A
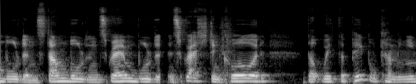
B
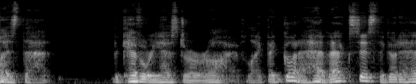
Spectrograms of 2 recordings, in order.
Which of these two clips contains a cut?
A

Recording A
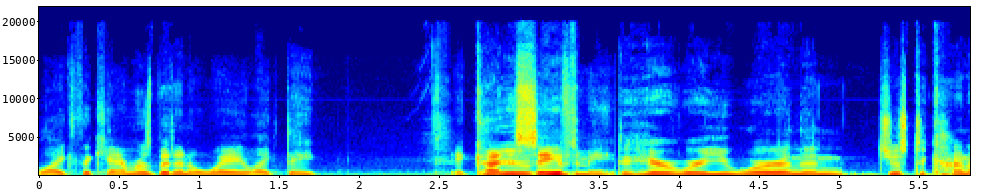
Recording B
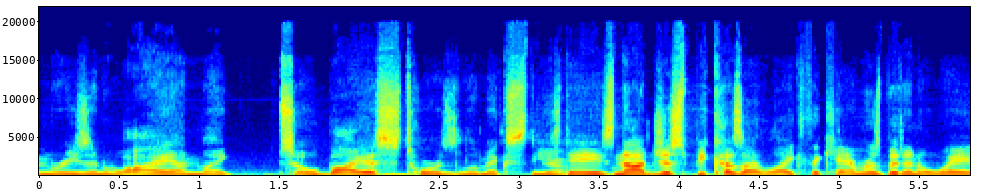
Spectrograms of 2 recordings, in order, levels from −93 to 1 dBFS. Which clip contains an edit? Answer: A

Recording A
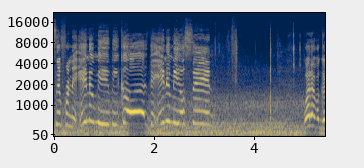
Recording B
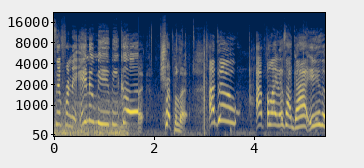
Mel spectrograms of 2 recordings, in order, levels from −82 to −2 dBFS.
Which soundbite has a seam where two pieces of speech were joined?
B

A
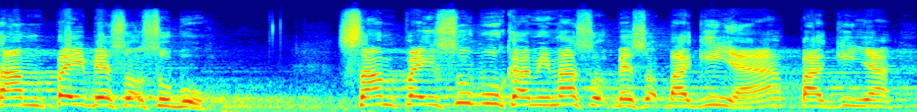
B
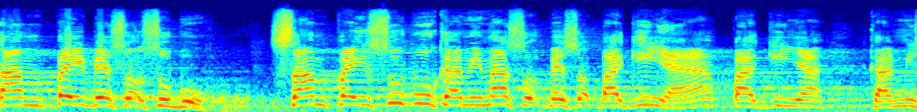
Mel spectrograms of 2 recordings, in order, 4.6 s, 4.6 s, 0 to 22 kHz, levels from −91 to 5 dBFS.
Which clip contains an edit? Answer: B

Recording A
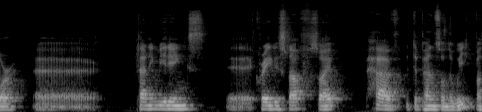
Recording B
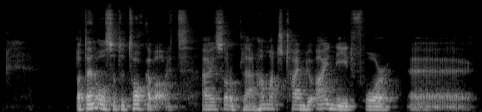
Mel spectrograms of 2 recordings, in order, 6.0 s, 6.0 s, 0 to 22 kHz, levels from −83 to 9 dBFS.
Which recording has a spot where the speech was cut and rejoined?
B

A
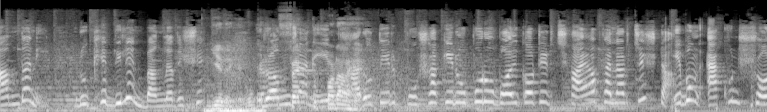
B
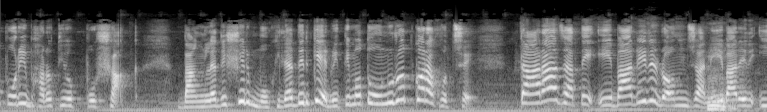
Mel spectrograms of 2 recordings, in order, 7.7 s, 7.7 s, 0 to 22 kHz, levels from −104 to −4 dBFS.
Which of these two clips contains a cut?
A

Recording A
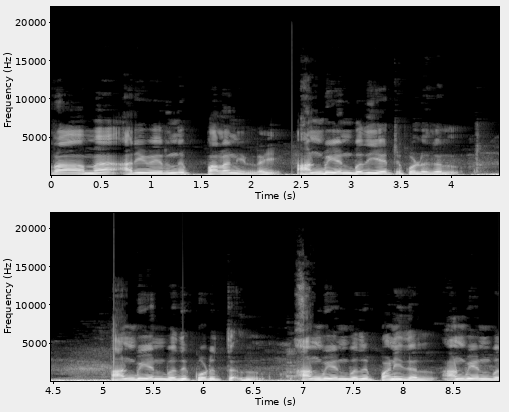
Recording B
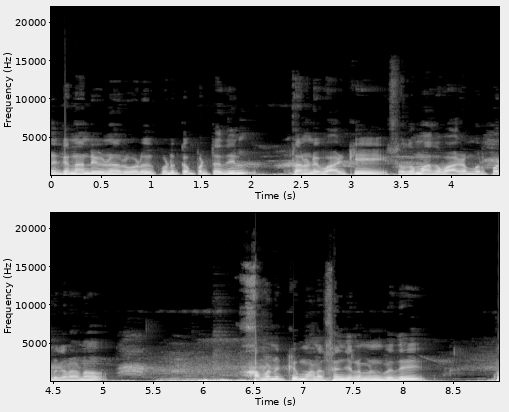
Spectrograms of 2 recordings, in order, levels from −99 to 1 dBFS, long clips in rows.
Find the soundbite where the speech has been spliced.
A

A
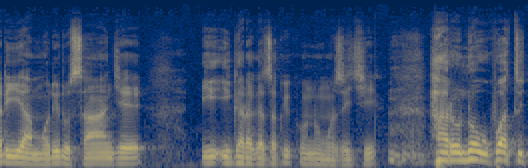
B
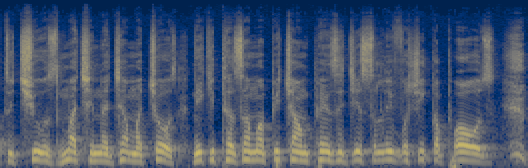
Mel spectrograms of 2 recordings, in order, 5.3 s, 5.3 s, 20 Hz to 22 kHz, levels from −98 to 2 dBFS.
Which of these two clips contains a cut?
A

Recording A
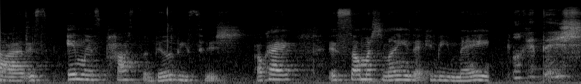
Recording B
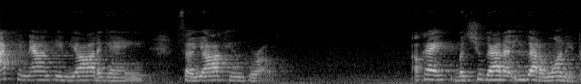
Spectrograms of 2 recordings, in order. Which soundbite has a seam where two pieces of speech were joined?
A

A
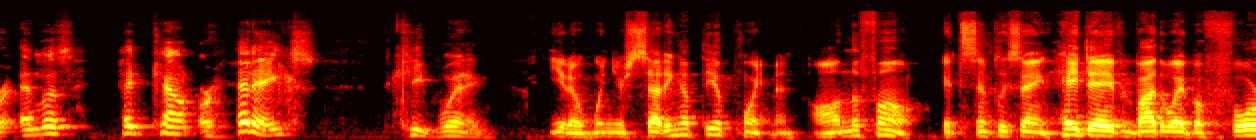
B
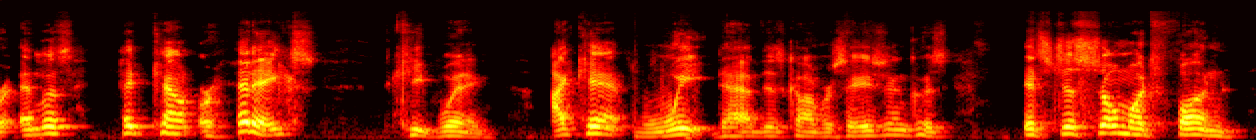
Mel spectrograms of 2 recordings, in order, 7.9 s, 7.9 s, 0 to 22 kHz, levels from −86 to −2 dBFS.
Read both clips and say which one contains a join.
A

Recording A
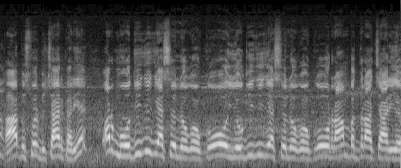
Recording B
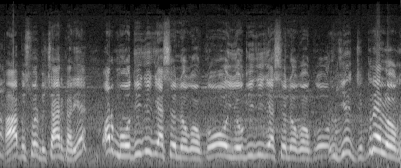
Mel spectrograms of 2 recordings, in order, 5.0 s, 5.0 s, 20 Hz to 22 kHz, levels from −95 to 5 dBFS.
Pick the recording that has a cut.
B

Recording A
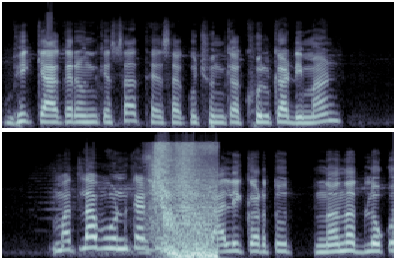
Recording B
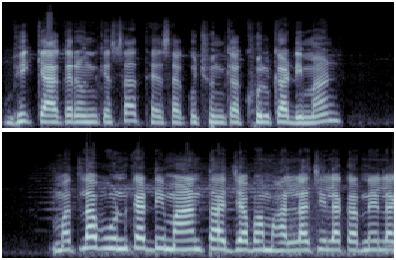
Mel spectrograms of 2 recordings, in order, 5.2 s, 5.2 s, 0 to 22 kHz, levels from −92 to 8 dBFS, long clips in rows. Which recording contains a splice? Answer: A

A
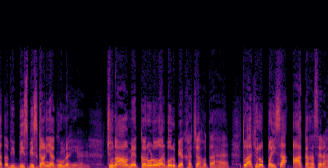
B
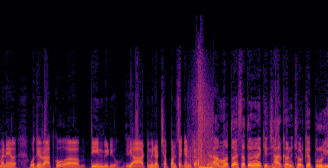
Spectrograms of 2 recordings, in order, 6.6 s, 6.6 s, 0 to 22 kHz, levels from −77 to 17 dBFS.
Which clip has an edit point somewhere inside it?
B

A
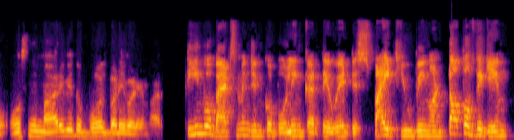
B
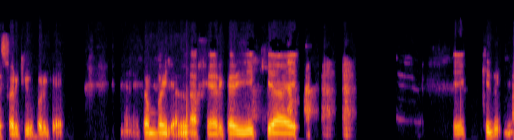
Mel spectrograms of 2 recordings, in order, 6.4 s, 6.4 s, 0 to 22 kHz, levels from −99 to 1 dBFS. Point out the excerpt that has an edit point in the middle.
A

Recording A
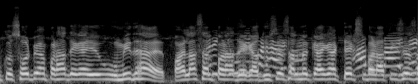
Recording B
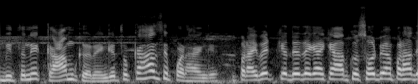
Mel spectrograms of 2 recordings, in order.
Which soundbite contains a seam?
B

